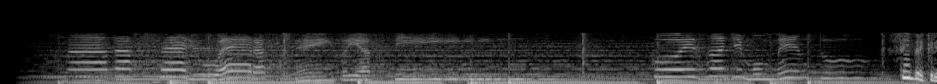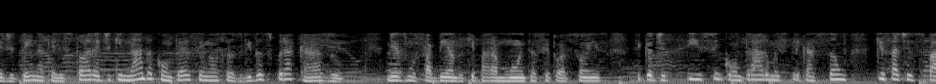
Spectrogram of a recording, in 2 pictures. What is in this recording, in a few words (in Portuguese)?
Pai Distante F, Telemensagens Aniversário; Aniversários; Aniv Familiar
